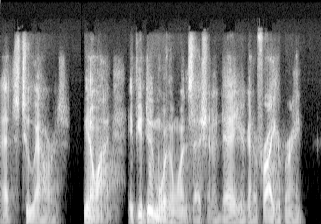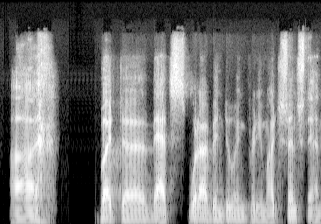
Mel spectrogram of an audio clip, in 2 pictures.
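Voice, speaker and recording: A man's very deep, low voice with vocal fry and lively intonation, at a fairly slow pace over a quiet background. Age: 70s. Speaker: talking book narrator. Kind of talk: convention speech with Q&A. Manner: halting, many fillers.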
